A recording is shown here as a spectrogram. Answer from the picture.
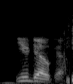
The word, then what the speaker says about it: Udoka: Udoka.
